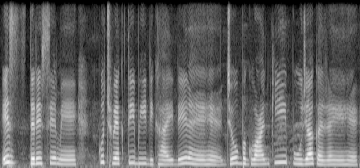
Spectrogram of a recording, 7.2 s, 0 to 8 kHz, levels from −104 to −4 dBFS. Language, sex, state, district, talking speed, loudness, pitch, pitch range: Hindi, female, Jharkhand, Palamu, 140 wpm, -19 LUFS, 225 Hz, 205-250 Hz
